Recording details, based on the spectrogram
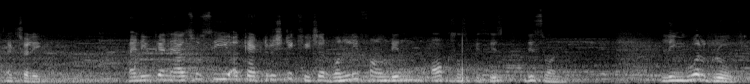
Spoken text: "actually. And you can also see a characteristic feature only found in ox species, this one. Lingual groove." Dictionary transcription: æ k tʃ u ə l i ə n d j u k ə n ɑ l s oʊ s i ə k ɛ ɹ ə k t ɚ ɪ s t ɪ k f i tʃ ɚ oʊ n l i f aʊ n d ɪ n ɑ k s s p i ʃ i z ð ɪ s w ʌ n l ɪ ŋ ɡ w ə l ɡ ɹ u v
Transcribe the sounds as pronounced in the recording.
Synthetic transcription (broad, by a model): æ k tʃ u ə l i ə n d j u k ə n ɑ l s oʊ s i ə k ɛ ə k t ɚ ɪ s t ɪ k f i tʃ ɚ oʊ n l i f aʊ n d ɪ n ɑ k s s p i s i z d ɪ s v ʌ n l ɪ ŋ ɡ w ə l ɡ ɹ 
